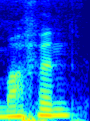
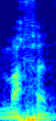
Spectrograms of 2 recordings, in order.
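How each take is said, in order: First: Every syllable is pronounced fully. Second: A syllable is swallowed and shortened. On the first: "instead of saying" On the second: "they swallow up syllables"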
